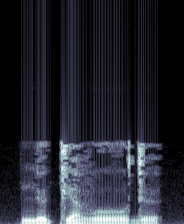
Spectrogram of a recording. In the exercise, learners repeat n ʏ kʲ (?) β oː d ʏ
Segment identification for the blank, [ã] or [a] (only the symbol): a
